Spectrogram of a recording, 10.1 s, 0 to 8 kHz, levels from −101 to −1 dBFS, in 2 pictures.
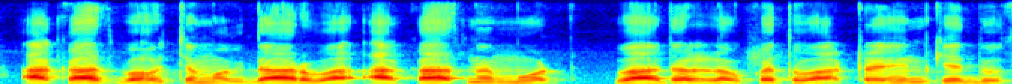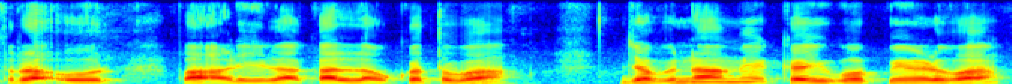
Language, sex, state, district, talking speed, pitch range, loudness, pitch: Bhojpuri, male, Bihar, Gopalganj, 135 wpm, 115-125 Hz, -17 LUFS, 120 Hz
